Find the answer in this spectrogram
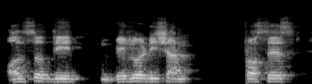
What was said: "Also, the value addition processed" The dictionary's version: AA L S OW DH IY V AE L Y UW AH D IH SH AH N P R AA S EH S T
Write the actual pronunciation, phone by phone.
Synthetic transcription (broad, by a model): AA L S OW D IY B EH L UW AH D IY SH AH N P R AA S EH S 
